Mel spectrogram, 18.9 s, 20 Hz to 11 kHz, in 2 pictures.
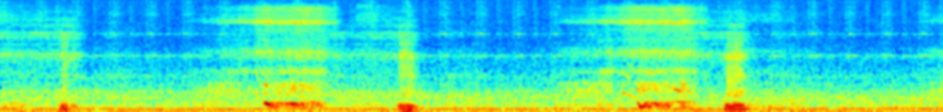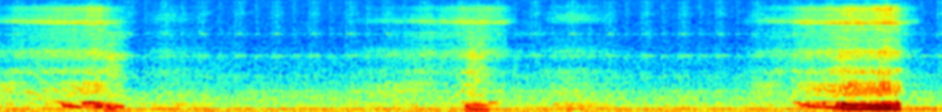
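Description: Soft rattling snores roughly every three to four seconds, about 16 a minute, over a steady low hum: snoring during sleep.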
